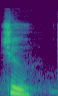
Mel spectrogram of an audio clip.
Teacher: जब वर्ड के अंदर आता है तो वो जू और चू की दरमियानी सी आवाज़ आती है, चू चू टाइप की आवाज़ आती है।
